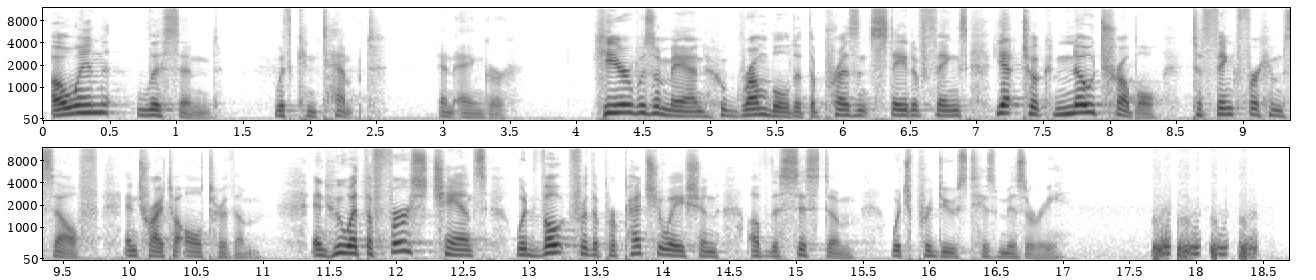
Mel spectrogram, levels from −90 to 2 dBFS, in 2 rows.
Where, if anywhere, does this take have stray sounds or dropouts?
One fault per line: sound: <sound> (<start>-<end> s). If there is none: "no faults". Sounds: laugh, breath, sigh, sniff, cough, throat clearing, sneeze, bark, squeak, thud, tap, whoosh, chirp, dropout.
sound: laugh (17.7-18.5 s)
